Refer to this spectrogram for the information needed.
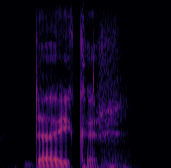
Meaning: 1. an underwater diver 2. a gymnastic diver 3. a fairly narrow water passage under roads and dikes; a culvert 4. a loon (N-Am) or diver (UK), waterbird of the order Gaviiformes
- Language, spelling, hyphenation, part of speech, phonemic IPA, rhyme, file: Dutch, duiker, dui‧ker, noun, /ˈdœy̯.kər/, -œy̯kər, Nl-duiker.ogg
